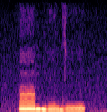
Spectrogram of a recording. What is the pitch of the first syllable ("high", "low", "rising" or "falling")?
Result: high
